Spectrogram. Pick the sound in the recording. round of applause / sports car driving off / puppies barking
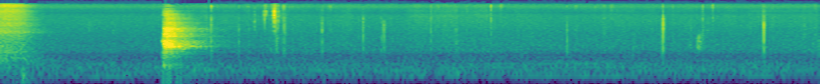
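puppies barking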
